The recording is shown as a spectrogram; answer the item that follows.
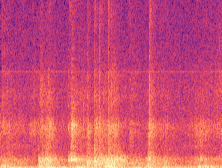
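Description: Footsteps on an old wooden floor inside an empty room, a series of irregular knocks and low thuds.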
